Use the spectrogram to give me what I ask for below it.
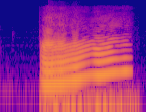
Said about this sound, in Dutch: Een variant van de brutale scheet is de verminderde scheet. Ah. Die heeft dezelfde eigenschappen, maar aangezien zijn harmonie veel beperkter is, lijkt hij meer op een klaroen.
